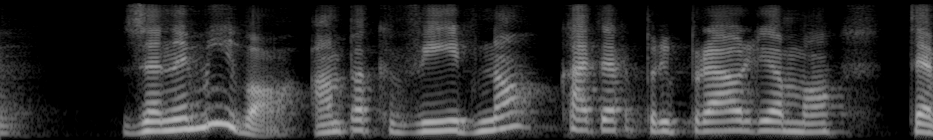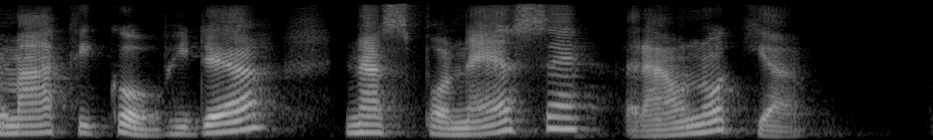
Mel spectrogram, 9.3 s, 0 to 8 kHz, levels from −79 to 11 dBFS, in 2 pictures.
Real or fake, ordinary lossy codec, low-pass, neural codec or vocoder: fake; MP3, 64 kbps; 7.2 kHz; codec, 16 kHz, about 1 kbps, DyCAST, with the encoder's durations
